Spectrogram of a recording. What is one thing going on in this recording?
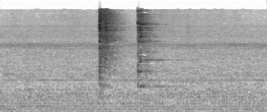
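A metal scraper scrapes sharply across a metal plate.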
